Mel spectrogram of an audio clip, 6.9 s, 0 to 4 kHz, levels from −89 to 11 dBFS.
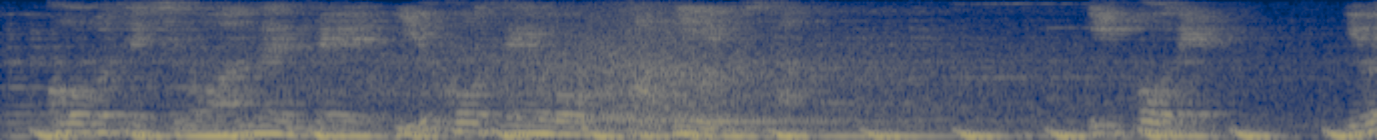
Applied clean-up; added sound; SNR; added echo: none; Car passing by; 14 dB; reverberation time 0.6 s.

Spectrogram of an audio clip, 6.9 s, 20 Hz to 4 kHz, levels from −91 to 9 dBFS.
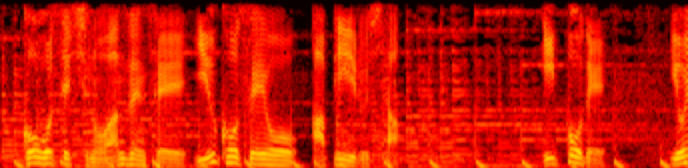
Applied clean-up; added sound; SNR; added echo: none; none; none; none.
